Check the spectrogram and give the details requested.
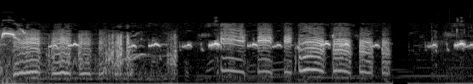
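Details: Cotton pygmy goose calls played as a lure for night net trapping of migratory birds, August 2024. Bursts of harsh, rapidly repeated cackling notes with strong harmonic stacks, interrupted by brief pauses and shorter clipped notes.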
